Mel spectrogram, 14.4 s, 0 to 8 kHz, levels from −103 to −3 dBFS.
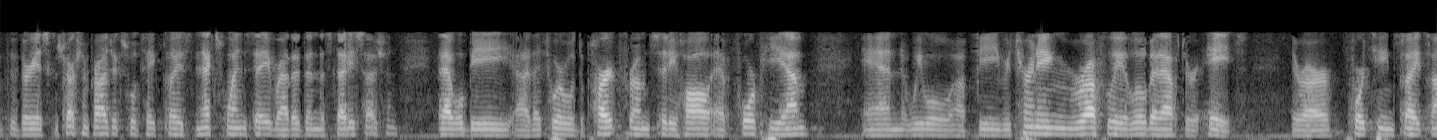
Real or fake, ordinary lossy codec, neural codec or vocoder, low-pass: real; AAC, 16 kbps; none; 7.2 kHz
